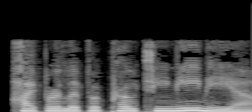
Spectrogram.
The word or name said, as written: hyperlipoproteinemia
